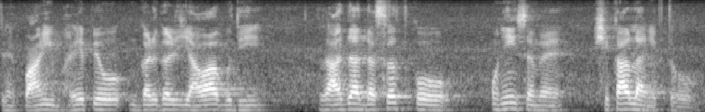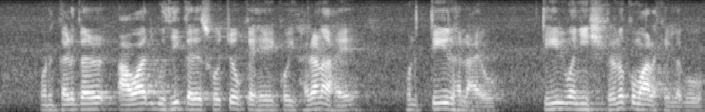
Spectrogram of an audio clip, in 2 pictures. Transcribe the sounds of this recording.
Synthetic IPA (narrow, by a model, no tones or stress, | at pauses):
t̪ɐnɛ̃paːɽ̃ibʱɐɽepijoɡɐɽɡəɽd͡ʑiːaːʋaːd͡ʑɓʊd̪ʱi | ɾaːd͡ʑad̪ɐsət̪ʰko | ʊnisɐme | ʃɪkaːɾlaːɪnɪkt̪ɦoː | ʊnɡɐɽɡəɽaːʋaːd͡ʑɓʊd̪ʱikɐɾesoːt͡ɕokɐɦekoːiɦɐɾəɽ̃aːɦe | ɦʊnt̪iːɾɦɐlaːjo | t̪iːɾʋɐɲiʃɪɾəɽ̃ʊkʊmaːɾkʰeːlɐɠoː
